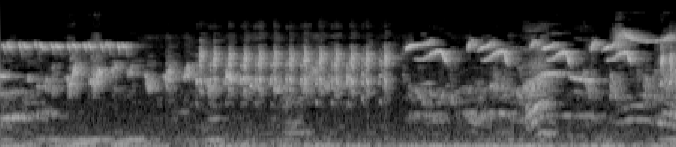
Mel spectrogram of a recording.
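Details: Brown-chested jungle flycatcher lure song for provoking fighters: a rapid series of buzzy repeated trilled notes and bouncing upslurred whistles, set against constant low rumbling background noise.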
